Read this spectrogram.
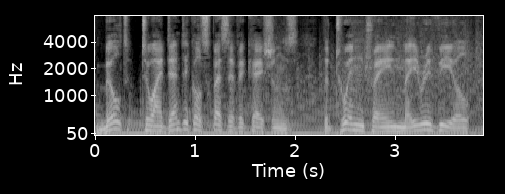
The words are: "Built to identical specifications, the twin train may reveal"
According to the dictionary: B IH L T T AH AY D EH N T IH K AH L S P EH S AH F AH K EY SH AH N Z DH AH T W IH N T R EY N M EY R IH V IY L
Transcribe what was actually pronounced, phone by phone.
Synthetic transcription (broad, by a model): B IH L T T AH AY D EH N T IH K AH L S P EH S AH F AH K EY SH AH N Z DH AH T W IH N T R EY N M EY R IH V IY L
